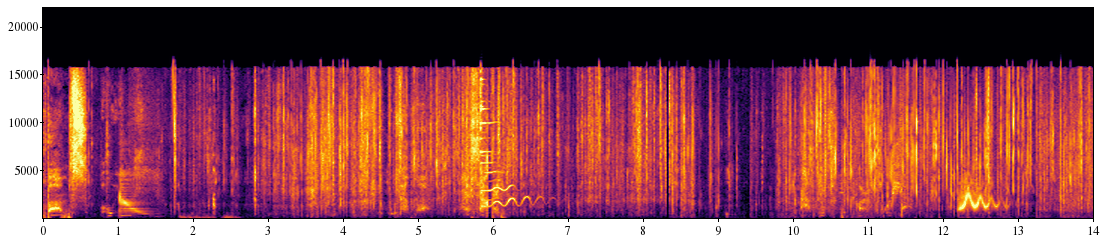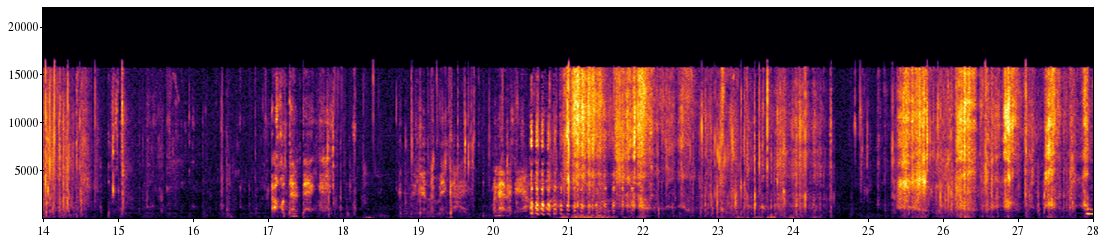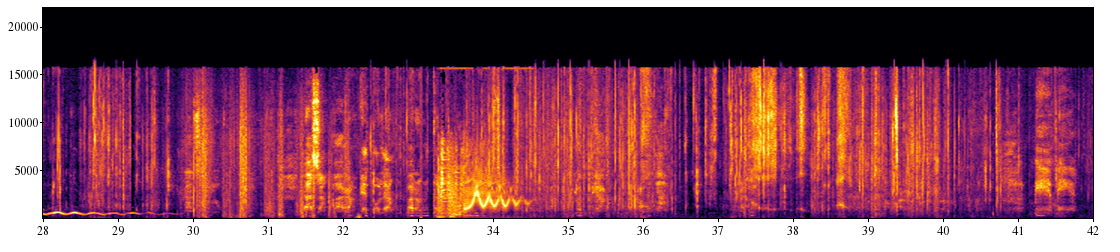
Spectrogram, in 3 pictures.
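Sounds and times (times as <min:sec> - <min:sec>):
crunching and chewing snacks: 0:01.6 - 0:33.1, 0:33.8 - 0:42.0
plastic wrappers crinkling: 0:01.7 - 0:17.0, 0:19.4 - 0:42.0
wobbling boing tone: 0:05.8 - 0:06.7, 0:33.2 - 0:34.6.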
